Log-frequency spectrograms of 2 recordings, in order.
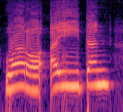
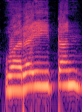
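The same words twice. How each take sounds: First: The glottal stop and its vowel are clear. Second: The glottal stop and its vowel are missing. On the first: The speaker calls it right. "हमजा पे जबर है जिसकी अदायगी करनी होती है" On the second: The speaker calls it wrong. "जो कि दुरुस्त अदायगी नहीं"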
